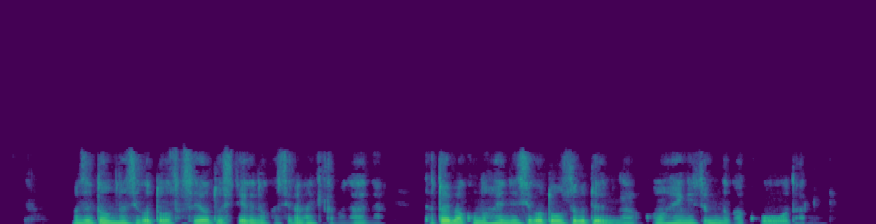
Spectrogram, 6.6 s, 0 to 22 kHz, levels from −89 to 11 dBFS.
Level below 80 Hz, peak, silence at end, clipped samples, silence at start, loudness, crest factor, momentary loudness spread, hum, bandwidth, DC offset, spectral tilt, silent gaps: -62 dBFS; -2 dBFS; 0.55 s; under 0.1%; 0.55 s; -24 LUFS; 22 dB; 16 LU; none; 7.6 kHz; under 0.1%; -7 dB/octave; none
